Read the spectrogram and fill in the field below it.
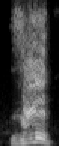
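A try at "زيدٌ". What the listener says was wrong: জাইদুন। জায়েদ বা জাইদুন? জাইদুন বলেন না, যেভাবে শিখেছেন।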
